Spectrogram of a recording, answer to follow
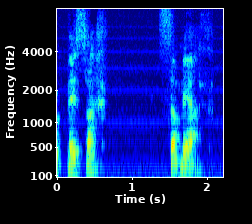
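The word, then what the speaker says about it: Pesach, Sameach (פסח שמח): Pesach, Sameach.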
